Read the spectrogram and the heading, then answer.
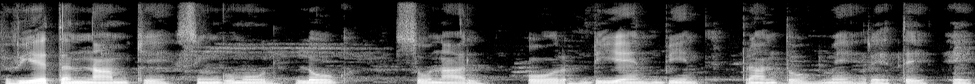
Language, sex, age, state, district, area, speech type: Hindi, male, 18-30, Madhya Pradesh, Harda, rural, read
